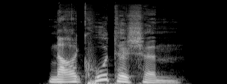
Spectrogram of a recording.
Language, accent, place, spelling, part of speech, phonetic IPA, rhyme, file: German, Germany, Berlin, narkotischem, adjective, [naʁˈkoːtɪʃm̩], -oːtɪʃm̩, De-narkotischem.ogg
- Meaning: strong dative masculine/neuter singular of narkotisch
